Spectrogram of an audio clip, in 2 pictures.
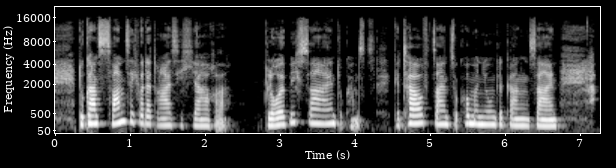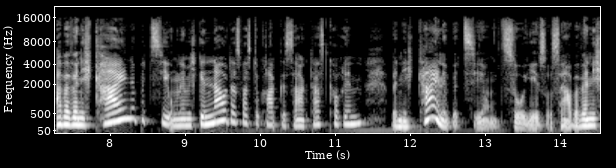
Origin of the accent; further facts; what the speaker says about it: Germany; das erste Mal so richtig intensiv am laufenden Band in der Schweiz war, ist mir sehr viel Ablehnung als Deutsche entgegengefallen.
